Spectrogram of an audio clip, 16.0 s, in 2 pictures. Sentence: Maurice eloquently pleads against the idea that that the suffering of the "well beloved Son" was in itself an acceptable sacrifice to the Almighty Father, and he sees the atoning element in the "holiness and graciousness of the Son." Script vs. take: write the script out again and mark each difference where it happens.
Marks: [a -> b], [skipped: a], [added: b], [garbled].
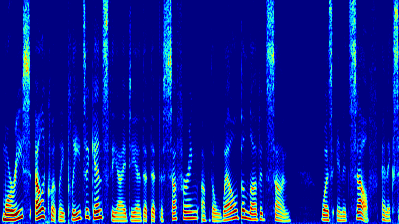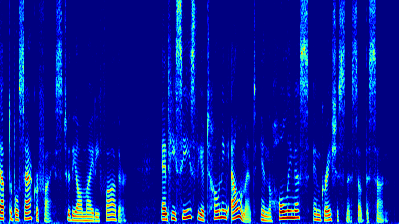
Maurice eloquently pleads against the idea that that the suffering of the "well beloved Son" was in itself an acceptable sacrifice to the Almighty Father, and he sees the atoning element in the "holiness and graciousness of the Son."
